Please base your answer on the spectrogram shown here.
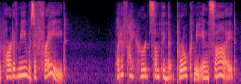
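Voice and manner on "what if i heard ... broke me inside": ordinary delivery, nothing marked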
